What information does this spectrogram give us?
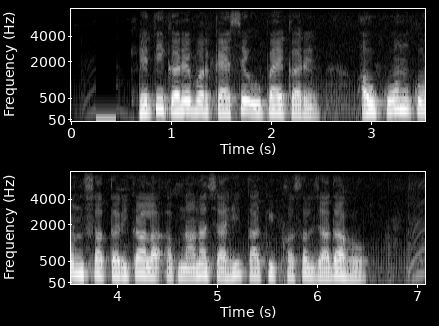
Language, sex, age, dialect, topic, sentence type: Chhattisgarhi, male, 31-35, Eastern, agriculture, question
